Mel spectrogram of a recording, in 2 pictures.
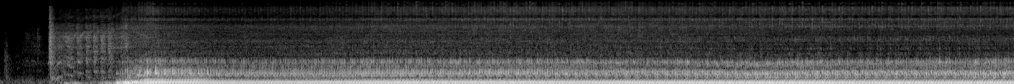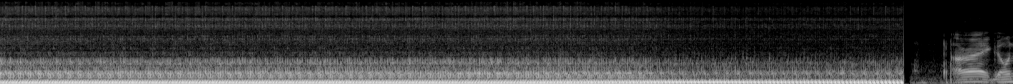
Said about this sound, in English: what I'm going to start with is the MagnaFlow 3 Series catback exhaust system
